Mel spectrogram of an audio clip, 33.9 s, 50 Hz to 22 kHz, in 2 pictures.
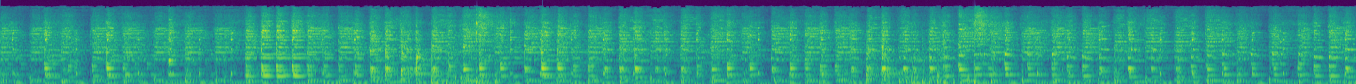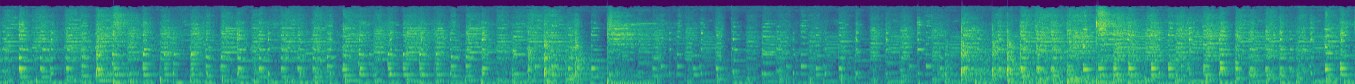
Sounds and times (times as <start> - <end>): Music of Latin America: 0.0 - 33.8.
